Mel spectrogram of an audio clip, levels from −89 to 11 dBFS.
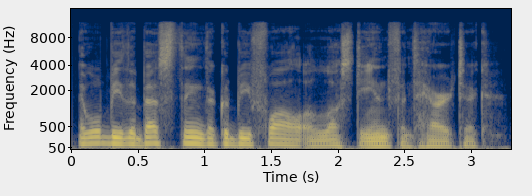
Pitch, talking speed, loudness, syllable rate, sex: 100 Hz, 235 wpm, -16 LUFS, 5.9 syllables/s, male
